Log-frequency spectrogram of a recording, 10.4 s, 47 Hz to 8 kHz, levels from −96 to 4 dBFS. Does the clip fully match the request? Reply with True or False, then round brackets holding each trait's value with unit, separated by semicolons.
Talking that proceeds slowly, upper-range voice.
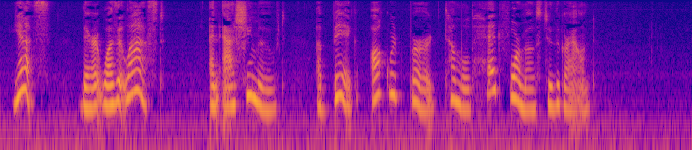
True (115 wpm; 225 Hz)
